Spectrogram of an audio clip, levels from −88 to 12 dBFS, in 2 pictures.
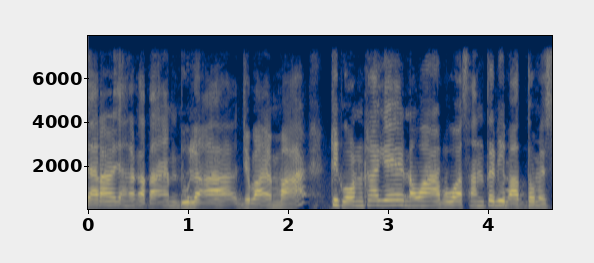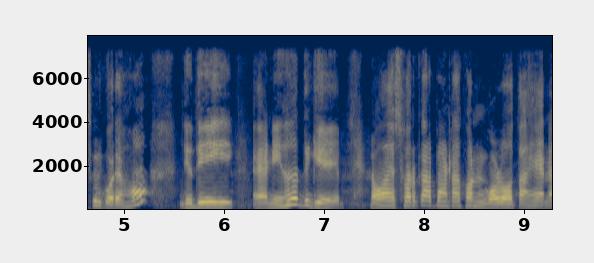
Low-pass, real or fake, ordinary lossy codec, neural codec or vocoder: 7.2 kHz; fake; none; codec, 16 kHz, 2 kbps, FreqCodec, larger model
